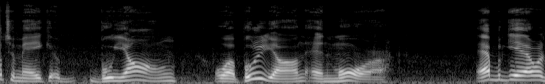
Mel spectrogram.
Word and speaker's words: bouillon: uh definitely help understand buong or buan have two pronunciations even though it's just French French people would pronounce it buong broth ingredients interchangeably served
